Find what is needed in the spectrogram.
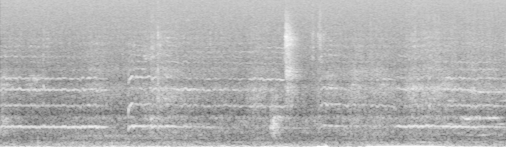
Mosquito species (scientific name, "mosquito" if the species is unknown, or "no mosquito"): Anopheles funestus s.s.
